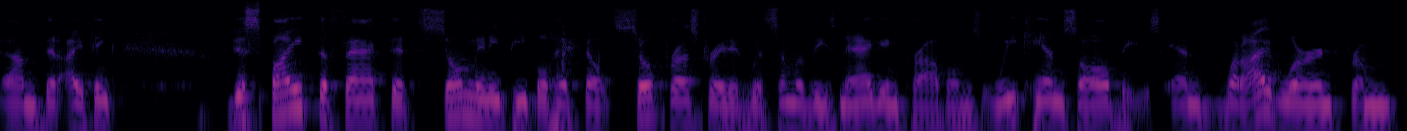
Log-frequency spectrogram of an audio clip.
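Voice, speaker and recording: A man running for office answers a forum question over a video call. His voice is gravelly, and he talks earnestly, often restarting his sentences. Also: mid-range voice, unhurried, mellow. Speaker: mayoral candidate.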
